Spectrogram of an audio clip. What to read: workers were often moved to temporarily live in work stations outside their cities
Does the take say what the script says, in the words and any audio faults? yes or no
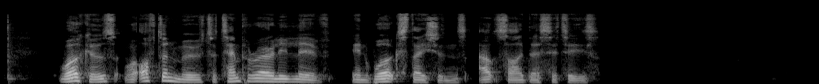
yes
